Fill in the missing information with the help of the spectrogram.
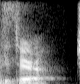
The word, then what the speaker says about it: Cinque Terre: cinque terre is up in the north. – Chikatera. – Cinque Terre, I'm sorry, my pronunciation is absolutely horrible.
